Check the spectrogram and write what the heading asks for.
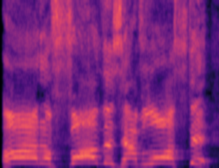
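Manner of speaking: ordinary talk, nothing marked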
